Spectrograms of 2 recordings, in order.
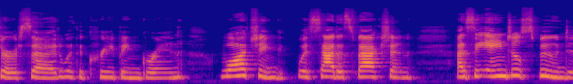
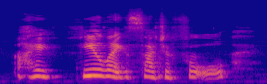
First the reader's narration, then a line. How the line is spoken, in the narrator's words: he said shakily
